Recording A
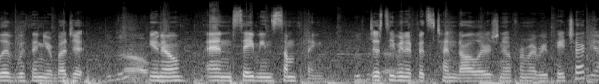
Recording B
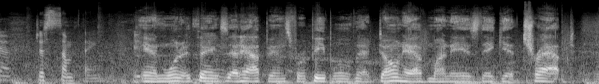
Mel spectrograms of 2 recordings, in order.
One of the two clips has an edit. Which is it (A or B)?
B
